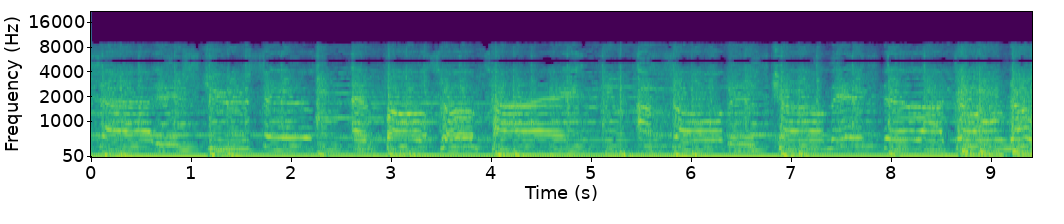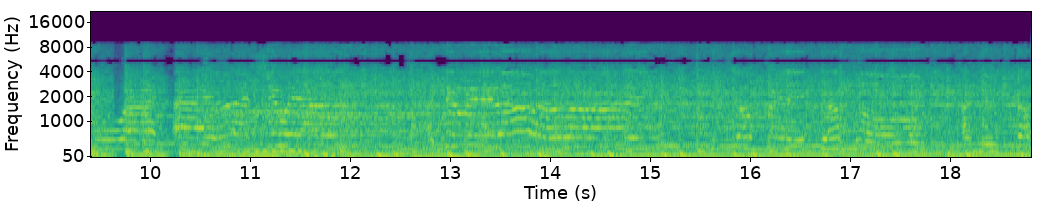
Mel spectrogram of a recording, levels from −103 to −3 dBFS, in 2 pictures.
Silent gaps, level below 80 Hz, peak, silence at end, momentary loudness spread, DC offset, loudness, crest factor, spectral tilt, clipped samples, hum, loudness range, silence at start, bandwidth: none; -26 dBFS; -6 dBFS; 0 s; 6 LU; under 0.1%; -19 LUFS; 14 dB; -5.5 dB/octave; under 0.1%; none; 5 LU; 0 s; 9 kHz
